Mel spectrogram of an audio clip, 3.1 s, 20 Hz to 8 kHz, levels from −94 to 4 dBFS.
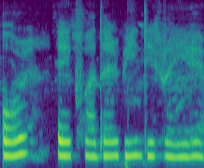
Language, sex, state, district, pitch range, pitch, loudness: Hindi, female, Arunachal Pradesh, Papum Pare, 245-255 Hz, 250 Hz, -18 LUFS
